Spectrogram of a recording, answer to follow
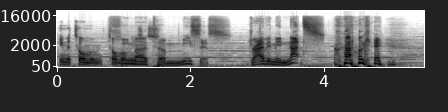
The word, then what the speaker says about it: hematemesis: It's pronounced hematemesis, not hematemesis.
